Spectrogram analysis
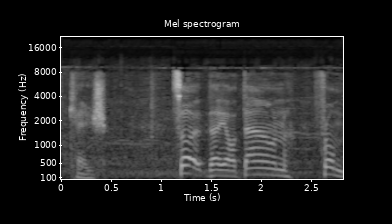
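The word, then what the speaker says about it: Queige: That's how you pronounce that word. I did have to check today. There are some gentlemen on the finishing line here in folkloric costume who I identified with forensic ability as locals. And I went up to them and said, how do you say this? And they said Kej.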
